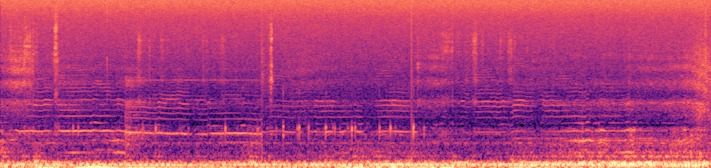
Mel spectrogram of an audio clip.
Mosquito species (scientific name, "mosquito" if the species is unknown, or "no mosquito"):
Culex quinquefasciatus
